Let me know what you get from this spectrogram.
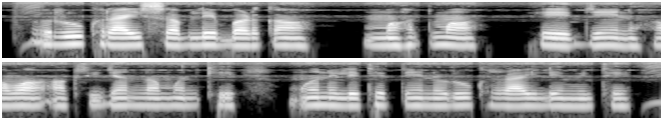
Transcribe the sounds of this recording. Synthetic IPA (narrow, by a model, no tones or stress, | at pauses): ɾukʰɾaːisəblebəɽ̤ka | məɦət̪ma | hed͡ʒeːnhəʋaaːksid͡ʒənlamənkʰe | mənlet̪ʰet̪eːnɾuːkʰɾaːilemɪt̪ʰe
